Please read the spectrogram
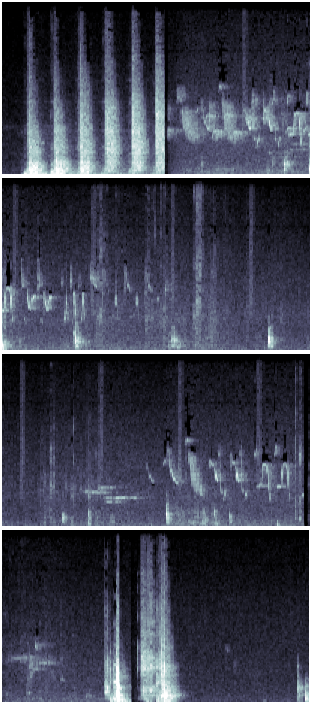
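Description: About six quick mallet blows on wood, tapping wedges into board-and-batten wall siding. Then birds chirping outdoors for several seconds, and near the end two loud wooden knocks from a wooden cabinet door and its wooden latch.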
